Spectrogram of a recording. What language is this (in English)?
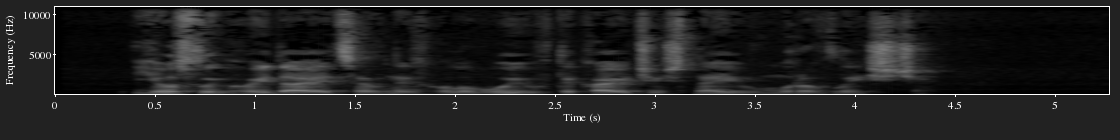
Ukrainian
